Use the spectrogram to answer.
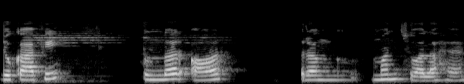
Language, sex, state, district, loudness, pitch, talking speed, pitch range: Hindi, female, Bihar, Gopalganj, -17 LUFS, 215 Hz, 90 wpm, 205-240 Hz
